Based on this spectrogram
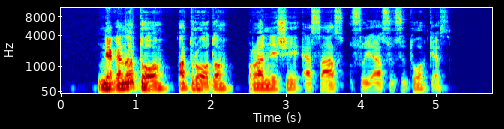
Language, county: Lithuanian, Kaunas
